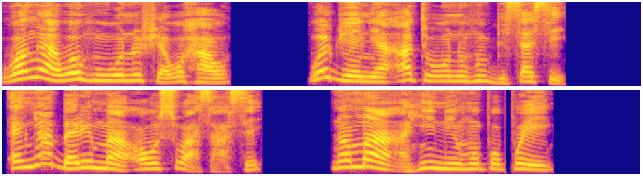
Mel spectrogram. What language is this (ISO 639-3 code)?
aka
